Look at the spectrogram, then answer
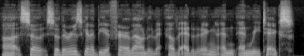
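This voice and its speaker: A man's voice: on the high side, fast, gravelly, a little mellow, no room sound, clean studio sound. A man speaking casually as an interview guest, explaining his craft and often repeating words mid-sentence. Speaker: guest, author and audiobook narrator.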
